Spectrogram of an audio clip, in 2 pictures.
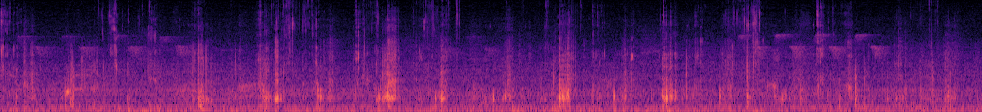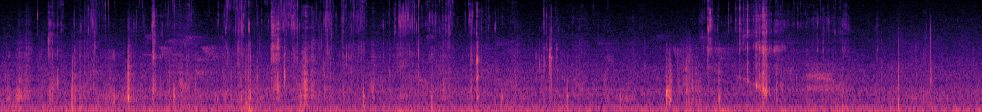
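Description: Close-miked eating: irregular crunchy bites and chewing of crisp fried fish and pakoda, with mouthfuls of watery rice (panta bhat) eaten by hand.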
